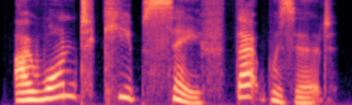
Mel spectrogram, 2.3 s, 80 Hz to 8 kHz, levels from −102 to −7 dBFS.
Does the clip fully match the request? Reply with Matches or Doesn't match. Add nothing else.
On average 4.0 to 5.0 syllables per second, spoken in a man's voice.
Doesn't match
